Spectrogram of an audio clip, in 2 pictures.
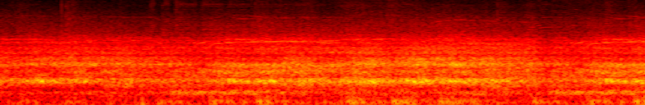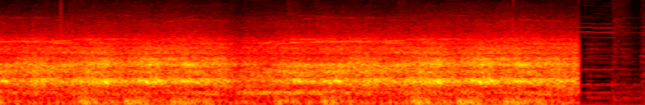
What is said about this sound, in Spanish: Ayer subió un poquito más la tensión, fue, además de los gritos contra las directivas habituales, también contra los futbolistas.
